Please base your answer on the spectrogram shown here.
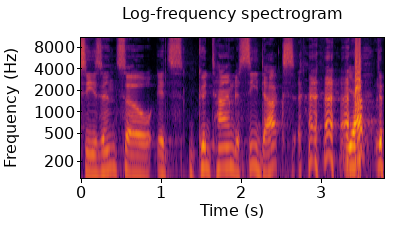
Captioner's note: laughs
